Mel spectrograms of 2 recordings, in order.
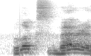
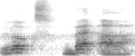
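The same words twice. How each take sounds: First: Said in the usual way. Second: Slow, tentative British accent attempt. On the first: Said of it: "if I try to say it in a British accent". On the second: Shown as a demonstration. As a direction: try it slowly with a British accent. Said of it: "try to say it in a British accent".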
